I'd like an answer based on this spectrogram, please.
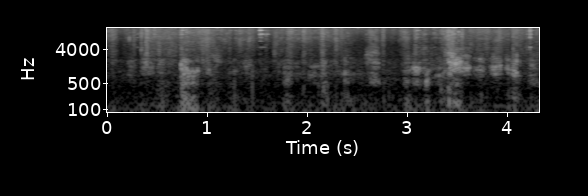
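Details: Siberian Huskies, two males and a female, playing outdoors while fine snow falls; short low grunting and growling bursts mixed with panting, one louder burst early and another near the end, over soft rustling movement.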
